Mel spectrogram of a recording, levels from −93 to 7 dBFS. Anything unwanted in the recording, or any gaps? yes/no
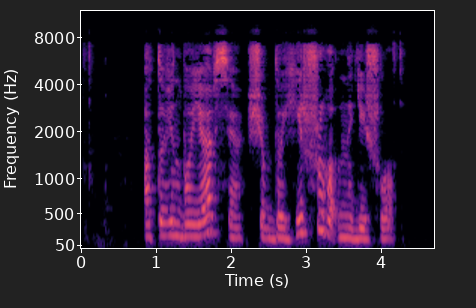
no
